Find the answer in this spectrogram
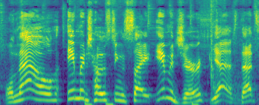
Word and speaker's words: Imgur: loved that decision well now image hosting site imager yes that's how it's pronounced is doing the same thing imager will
